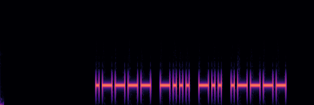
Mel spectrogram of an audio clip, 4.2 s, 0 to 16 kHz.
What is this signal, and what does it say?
Morse code, heard as a keyed tone, about 28 wpm, 700 Hz. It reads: 1BD1
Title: Four Challenging Letter-Number Combinations 28wpm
